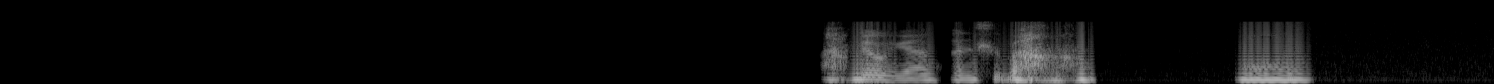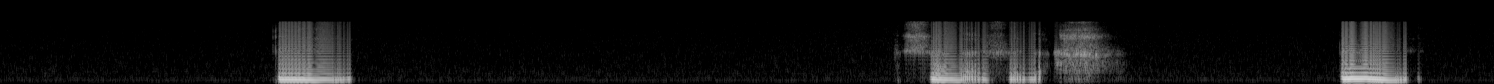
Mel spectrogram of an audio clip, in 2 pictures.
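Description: Throughout the speech there is a block size mismatch with padding. One stage appears to write 256-sample blocks into a larger block that the next stage reads, and zeros fill the remainder. That puts a short silence in every block, which is heard as a steady 100 Hz buzz. The speech runs at 0.533 of its proper speed while its pitch stays about normal. That fits a 480-sample read block at 48 kHz. A sample-rate mismatch would also slow the audio but would lower the pitch with it, and here the pitch holds.

From 8.48 to 11.08 s the automatic gain control rises by about 10 dB, and from 12.35 to 13.22 s it rises again by about 4 dB. In both cases the control judged the input too quiet and raised its gain step by step. The voice and the background noise swell together, so this is a gain change and not a speaker raising their voice, which would leave the background level unchanged. The first rise is longer and deeper, and the second is shorter and gentler. 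The call microphone processing can be heard limiting the band, with nothing above 8 kHz.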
